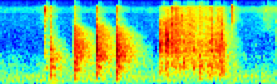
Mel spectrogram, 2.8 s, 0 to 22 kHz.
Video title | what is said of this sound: WE ARE BACK FOR COFFEE TALK!!! SEPTEMBER 21, 2025 | yes, I would say it's glass. Sounds like glass.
